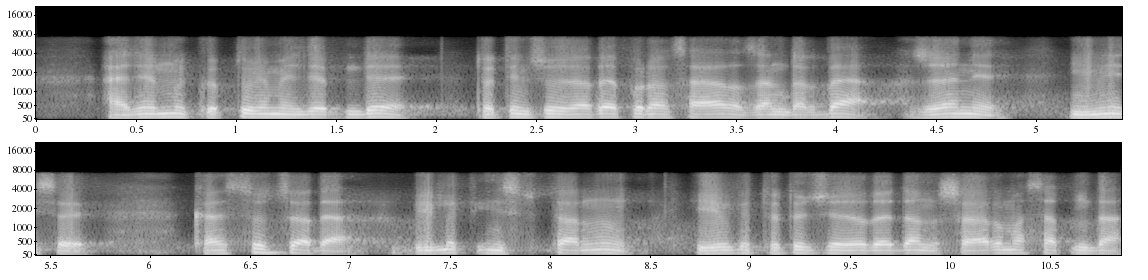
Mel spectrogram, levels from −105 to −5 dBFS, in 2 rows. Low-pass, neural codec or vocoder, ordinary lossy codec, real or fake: 7.2 kHz; codec, 24 kHz, 0.9 kbps, WavTokenizer, large speech release; none; fake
